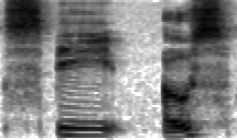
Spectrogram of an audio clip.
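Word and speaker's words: Spìos: right good morning spiros scots gaelic for spice and pronounced spi os is a uniquely full-bodied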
